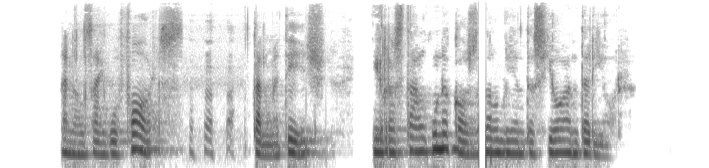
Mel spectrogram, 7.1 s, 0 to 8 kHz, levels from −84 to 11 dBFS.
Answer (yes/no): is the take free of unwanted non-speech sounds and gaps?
no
